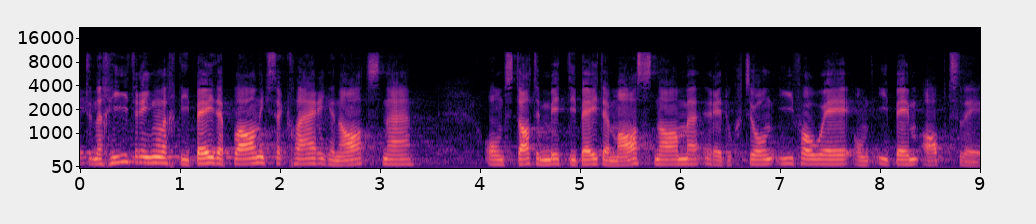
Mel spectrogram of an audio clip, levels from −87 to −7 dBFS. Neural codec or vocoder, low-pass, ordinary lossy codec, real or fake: none; none; none; real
